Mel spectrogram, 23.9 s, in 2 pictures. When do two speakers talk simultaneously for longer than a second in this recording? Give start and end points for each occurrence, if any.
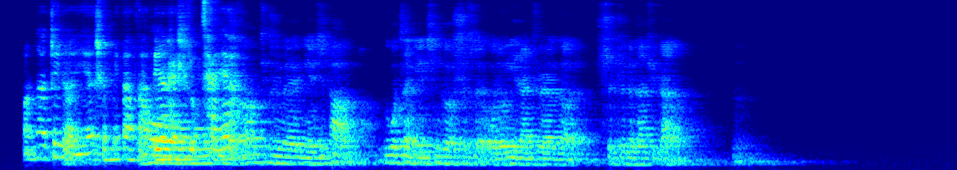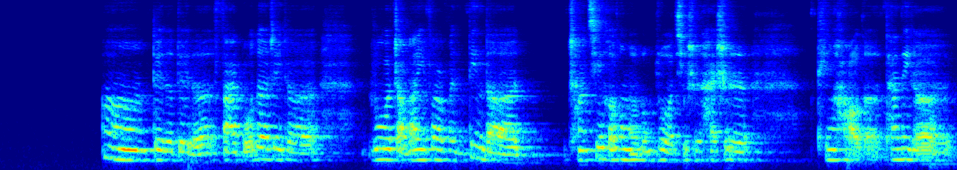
1.7-2.9

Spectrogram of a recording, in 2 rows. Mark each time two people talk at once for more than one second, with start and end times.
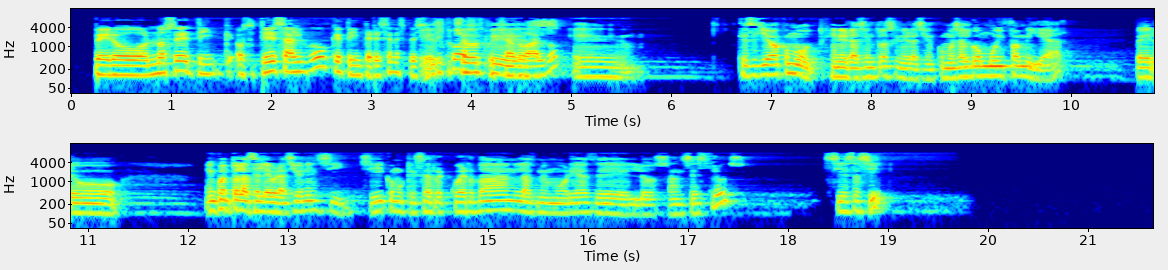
3.5-4.9

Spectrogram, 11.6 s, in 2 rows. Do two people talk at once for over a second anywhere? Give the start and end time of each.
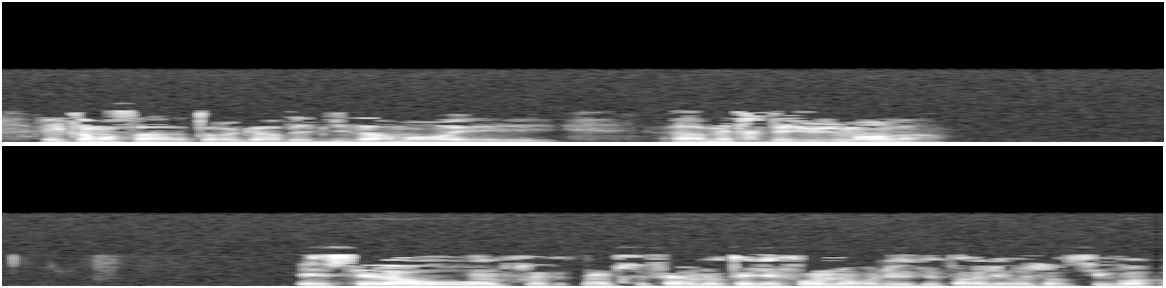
none

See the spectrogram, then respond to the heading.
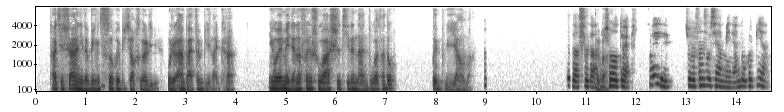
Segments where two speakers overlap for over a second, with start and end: none

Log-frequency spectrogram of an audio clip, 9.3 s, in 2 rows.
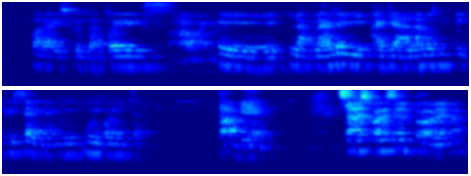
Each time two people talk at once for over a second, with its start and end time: none

